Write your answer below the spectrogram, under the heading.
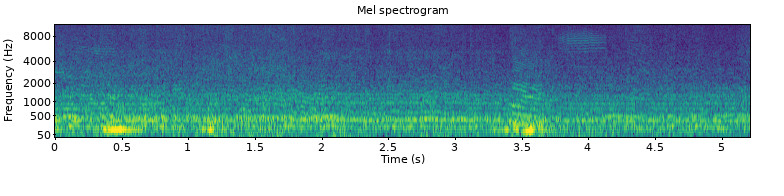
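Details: Honey bees at hives in Corsica's maquis give a continuous low buzzing drone, with a faint higher chirp and soft handling noises.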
